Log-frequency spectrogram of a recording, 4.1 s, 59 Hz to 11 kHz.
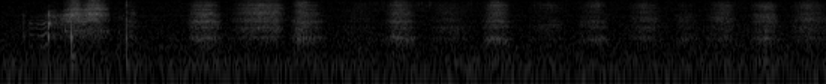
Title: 7 weeks old baby boy hiccup and asking for milk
